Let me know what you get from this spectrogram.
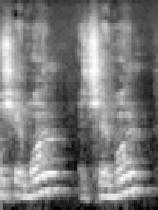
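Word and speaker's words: שְׁמוּאֵל: Y Samuel se pronuncia en hebreo Shemuel, y quiere decir Dios escucha.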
